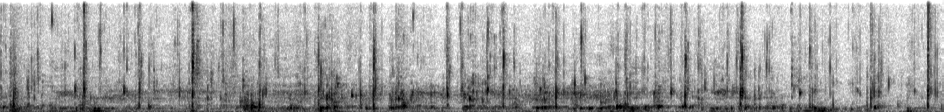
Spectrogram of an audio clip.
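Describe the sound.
Water being poured out for thirsty young ones, a steady, noisy splashing wash of liquid that runs without a break through the whole clip at a fairly low level.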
